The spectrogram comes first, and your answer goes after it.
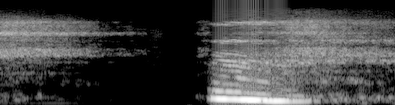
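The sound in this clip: A deep breath: a faint airy inhale, a short silence, then a loud voiced sighing exhale whose pitch drops as it trails off.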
